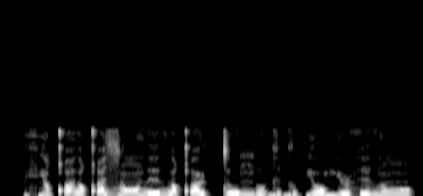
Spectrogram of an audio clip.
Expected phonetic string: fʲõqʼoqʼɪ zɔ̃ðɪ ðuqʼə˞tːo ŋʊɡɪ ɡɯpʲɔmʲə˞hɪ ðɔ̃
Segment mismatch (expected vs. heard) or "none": none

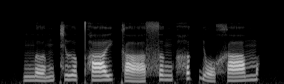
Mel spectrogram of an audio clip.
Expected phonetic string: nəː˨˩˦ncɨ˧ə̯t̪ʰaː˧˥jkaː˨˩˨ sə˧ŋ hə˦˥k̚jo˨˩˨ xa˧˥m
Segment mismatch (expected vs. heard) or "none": none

